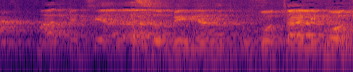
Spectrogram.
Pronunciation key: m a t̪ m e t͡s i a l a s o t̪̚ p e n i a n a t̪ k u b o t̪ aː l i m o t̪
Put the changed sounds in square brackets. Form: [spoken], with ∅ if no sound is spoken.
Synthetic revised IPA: m a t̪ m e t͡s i a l a s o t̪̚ [b] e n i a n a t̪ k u [v] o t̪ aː l i m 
